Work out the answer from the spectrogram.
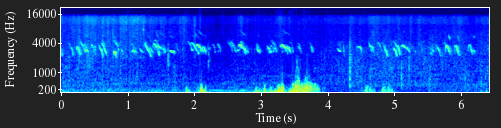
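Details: Baby chicks in a backyard peep in a thin chorus of high chirps while louder low bumping and scraping noises break in around the middle.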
